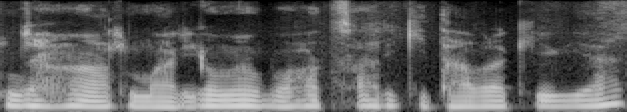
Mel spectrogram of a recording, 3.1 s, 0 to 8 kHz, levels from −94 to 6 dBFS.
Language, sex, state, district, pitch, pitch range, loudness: Hindi, male, Jharkhand, Ranchi, 110 Hz, 100-110 Hz, -18 LUFS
